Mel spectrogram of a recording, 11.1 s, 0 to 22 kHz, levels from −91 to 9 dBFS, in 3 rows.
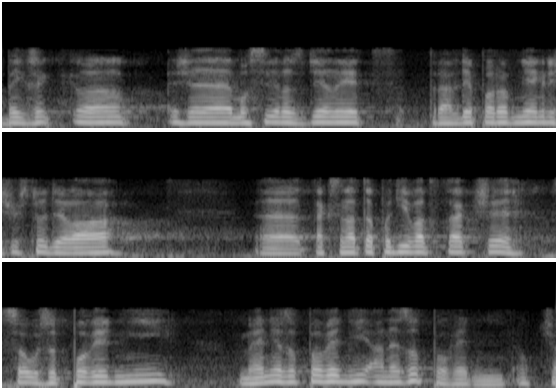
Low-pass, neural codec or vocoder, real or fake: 5.4 kHz; codec, 16 kHz, 1.1 kbps, Voila-Tokenizer; fake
